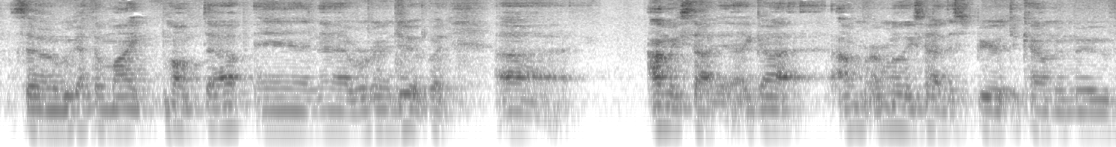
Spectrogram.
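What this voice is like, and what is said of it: Sick, rough-sounding voice. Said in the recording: “this isn't my like sexy radio voice ... I'm battling a little bit of an upper respiratory infection”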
